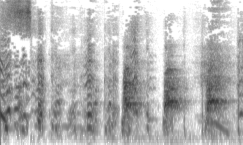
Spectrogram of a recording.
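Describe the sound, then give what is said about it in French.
A dog named Cachemire barks repeatedly, a run of short yappy sounds building to three loud, sharp barks spaced about half a second apart. “C'est mon chien Cachemire!”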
